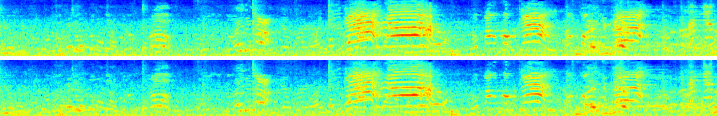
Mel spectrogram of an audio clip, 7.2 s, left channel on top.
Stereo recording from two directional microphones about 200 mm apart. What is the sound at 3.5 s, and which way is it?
Children playing, 45° left (ahead or behind).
